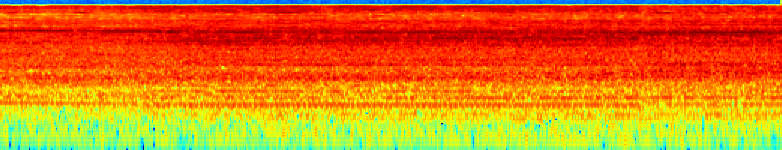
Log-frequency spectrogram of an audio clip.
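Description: Angle grinder work on a pipe, removing the oxide layer before welding for a connection to a ball valve: a steady, unbroken grinding roar with a bright hiss that holds level throughout, with no talking.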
